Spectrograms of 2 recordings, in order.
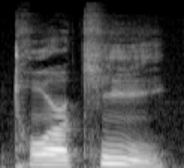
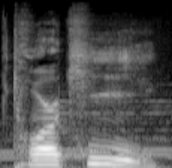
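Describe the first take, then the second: The two takes are said the same way.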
